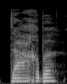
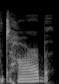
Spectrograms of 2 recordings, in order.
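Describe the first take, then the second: First: The name is pronounced in a French way. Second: The name is pronounced in an English way.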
